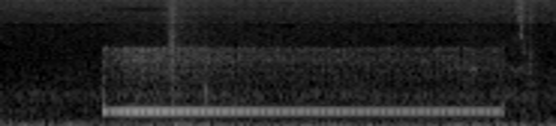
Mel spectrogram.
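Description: An automated telephone dialer used for real estate cold calls plays a single steady electronic tone lasting about two seconds, close and clear over faint background hiss, with no talking.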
